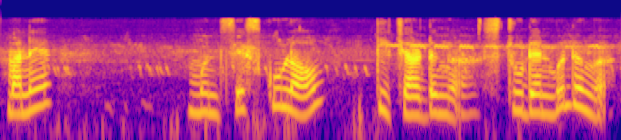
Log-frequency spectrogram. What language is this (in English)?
Bodo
